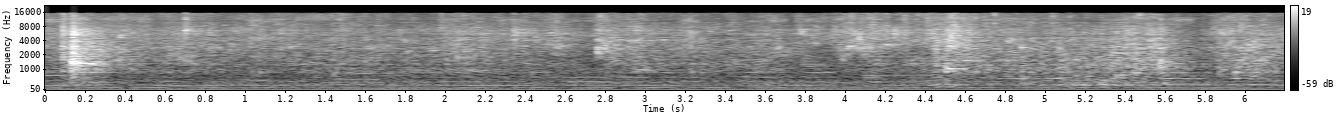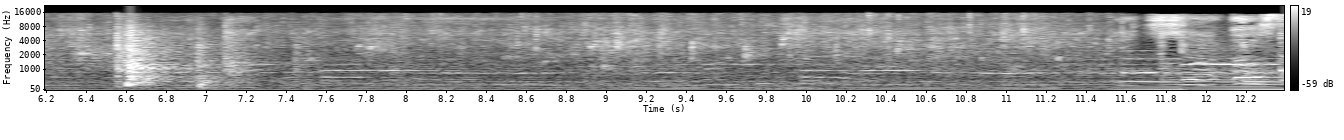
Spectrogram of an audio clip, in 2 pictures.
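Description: Kitchen tap running into a sink while dishes are washed by hand, with two sharp clinks of dishes, the louder about six and a half seconds in. Background music comes in near the end.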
